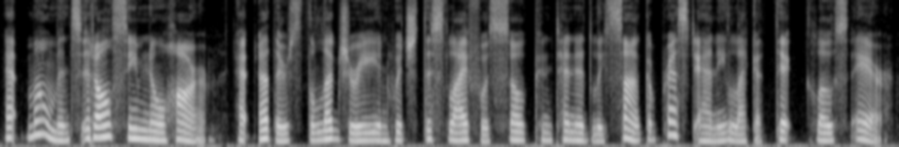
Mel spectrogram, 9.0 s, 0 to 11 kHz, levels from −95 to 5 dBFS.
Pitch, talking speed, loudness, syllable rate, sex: 185 Hz, 175 wpm, -21 LUFS, 4.6 syllables/s, female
